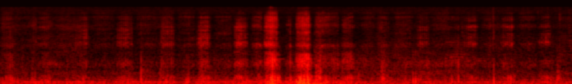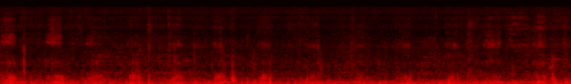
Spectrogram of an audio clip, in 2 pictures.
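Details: Soft, continuous purring from a kitty cat, a low buzzing rumble that pulses in slow even cycles under a hiss of background noise, with one brief louder rustle near the four-second mark.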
